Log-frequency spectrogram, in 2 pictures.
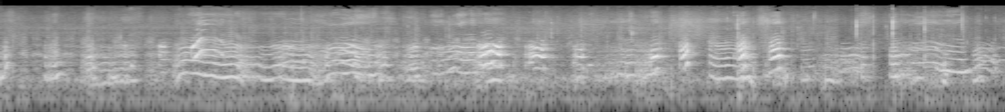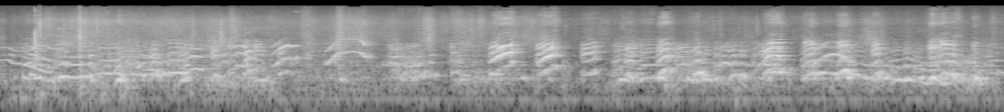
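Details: Six-day-old White German Shepherd puppies from the B litter "of White Night" make a dense chorus of overlapping, wavering squeaks and whines. Many rise and fall in pitch, with soft bumps and rustling beneath.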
